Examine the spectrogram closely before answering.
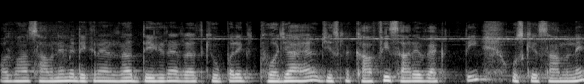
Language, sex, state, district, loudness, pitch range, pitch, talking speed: Hindi, male, Bihar, Katihar, -16 LUFS, 150-155 Hz, 155 Hz, 255 wpm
